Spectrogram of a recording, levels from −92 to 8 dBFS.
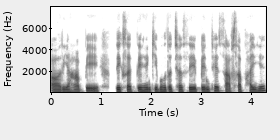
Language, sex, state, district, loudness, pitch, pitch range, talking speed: Hindi, female, Bihar, Purnia, -18 LUFS, 155 Hz, 150-160 Hz, 210 wpm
